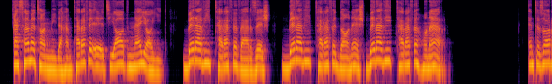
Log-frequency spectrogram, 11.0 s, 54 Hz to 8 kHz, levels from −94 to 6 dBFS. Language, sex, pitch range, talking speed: Persian, male, 125-165 Hz, 80 wpm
